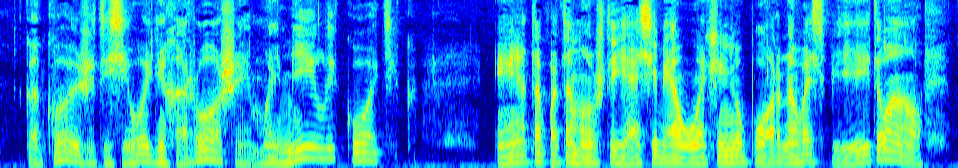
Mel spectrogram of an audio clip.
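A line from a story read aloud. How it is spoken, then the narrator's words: Sleepy cat purring. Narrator (Russian): промурлыкал кот сквозь сон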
